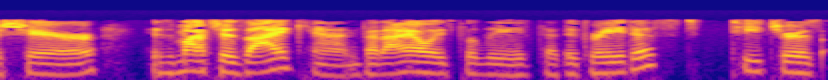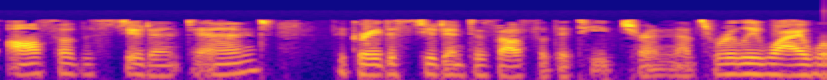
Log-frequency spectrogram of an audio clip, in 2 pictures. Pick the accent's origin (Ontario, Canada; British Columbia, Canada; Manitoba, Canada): Ontario, Canada; London; London, Ontario, Canada. That's where I was born. That's my hometown.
